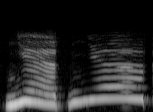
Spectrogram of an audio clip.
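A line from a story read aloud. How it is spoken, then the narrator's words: Fearful shout. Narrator (Russian): жаждал откровения, но и боялся его, и поэтому закричал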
